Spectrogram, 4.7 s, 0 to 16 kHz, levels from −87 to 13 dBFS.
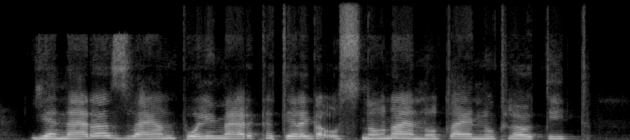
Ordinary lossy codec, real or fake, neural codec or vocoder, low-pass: Opus, 24 kbps; fake; codec, 44.1 kHz, 2.6 kbps, SNAC; 14.4 kHz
